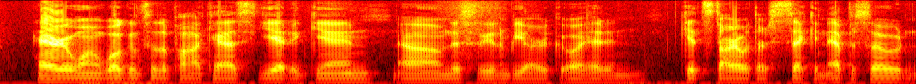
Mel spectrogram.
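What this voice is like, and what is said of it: Raspy, slightly hoarse voice. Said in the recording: “Excuse my voice. I'm just feeling a little bit under the weather today, so I seem a little raspy.”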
